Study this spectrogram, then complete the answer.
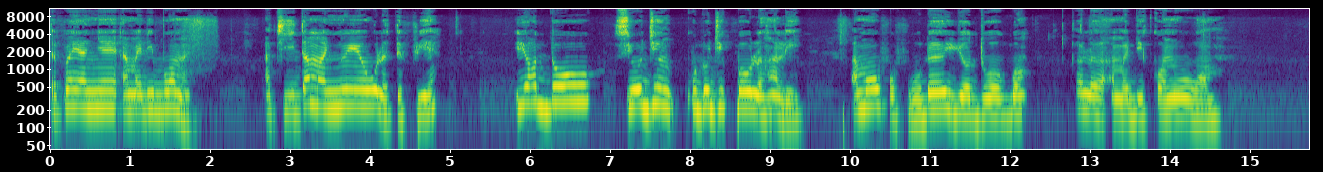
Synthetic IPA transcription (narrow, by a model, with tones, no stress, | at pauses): t̪ə˨ɸe˦ja˨ɲɛ̃˦a˨mẽ˨ɖi˦bɔ˦mẽ˨ | a˨t͡ɕi˨d̪a˦mã˨ɲũ˦e˦wo˦lə˨t̪e˨ɸi˨ɛ˦ | jɔ˦d̪o˦ | si˨wo˦d͡ʑi˦ŋ̩˦ku˦ɖo˦d͡ʑi˦k͡pe˦wo˦lə˨ɦã˦li˨ | a˨me˦wo˦ɸo˨ɸo˨ɖe˦jɔ˨d̪o˨ɛ˨ɡ͡bɔ˦ | ə˦lə˨a˨mẽ˨ɖi˨kɔ˦nũ˦wo˦wɔ˨m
